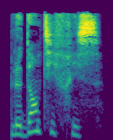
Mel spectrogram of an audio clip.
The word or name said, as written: Le dentifrice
